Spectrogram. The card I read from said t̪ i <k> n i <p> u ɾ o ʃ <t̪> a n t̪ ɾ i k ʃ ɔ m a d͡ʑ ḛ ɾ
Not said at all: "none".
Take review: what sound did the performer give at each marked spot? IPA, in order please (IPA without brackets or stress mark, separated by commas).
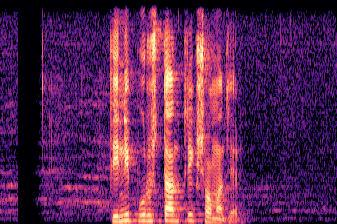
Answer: none, p, t̪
